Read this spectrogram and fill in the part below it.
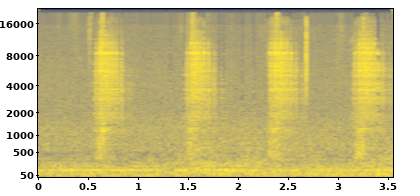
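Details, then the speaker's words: ZL1 driver-side hub, rotor removed, spun by hand: a gritty rasp swelling once per turn over a low hum with no play; on the road it sounded like a second motor rising with rpm. Worn, grinding wheel bearing. "terrible but hasn't no play back and forth it does not sound good it's probably noise I'm hearing it sounds like a had a second motor almost what goes with rpm"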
